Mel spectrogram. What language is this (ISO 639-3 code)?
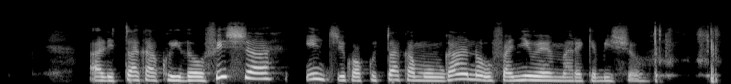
swa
